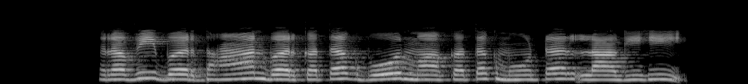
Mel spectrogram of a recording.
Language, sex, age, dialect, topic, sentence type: Chhattisgarhi, female, 41-45, Eastern, agriculture, question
